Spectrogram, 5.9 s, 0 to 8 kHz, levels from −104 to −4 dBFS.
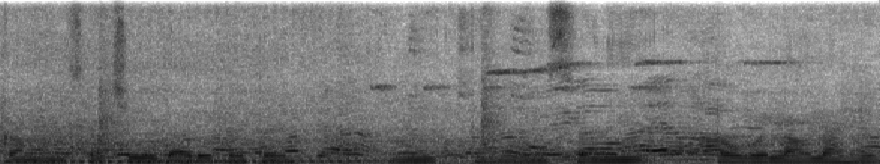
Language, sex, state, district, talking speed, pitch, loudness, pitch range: Marathi, male, Maharashtra, Mumbai Suburban, 110 wpm, 110 Hz, -14 LUFS, 105-115 Hz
